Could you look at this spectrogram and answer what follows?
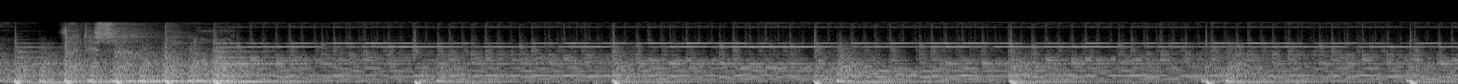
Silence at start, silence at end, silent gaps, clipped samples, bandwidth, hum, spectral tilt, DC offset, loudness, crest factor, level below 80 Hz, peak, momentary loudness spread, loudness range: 0 s; 0 s; none; under 0.1%; 7.6 kHz; none; -6 dB/octave; under 0.1%; -24 LUFS; 20 dB; -32 dBFS; -2 dBFS; 8 LU; 5 LU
